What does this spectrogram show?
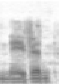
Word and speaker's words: Navan: Is that actually how that's pronounced? I thought it was Navan. Don't tell them that I said that. Like a navel orange.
